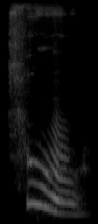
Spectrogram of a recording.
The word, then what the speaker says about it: who: The next word is who. You do not pronounce the W, not who are you, but who are you?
